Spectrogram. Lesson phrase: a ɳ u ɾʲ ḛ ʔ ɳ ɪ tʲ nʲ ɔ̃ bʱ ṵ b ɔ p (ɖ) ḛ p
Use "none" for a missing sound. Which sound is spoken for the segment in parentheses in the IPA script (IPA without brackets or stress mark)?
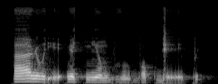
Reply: ɖ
